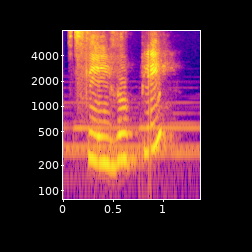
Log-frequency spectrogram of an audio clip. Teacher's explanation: the last T of the last word play is not pronounced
